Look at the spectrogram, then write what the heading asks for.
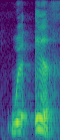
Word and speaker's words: Wythe: "Thomas Jefferson wrote it, but all the members of the Continental Congress signed it, including George Wythe," she explained, dragging out Wythe's last name. "It rhymes with Smith."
